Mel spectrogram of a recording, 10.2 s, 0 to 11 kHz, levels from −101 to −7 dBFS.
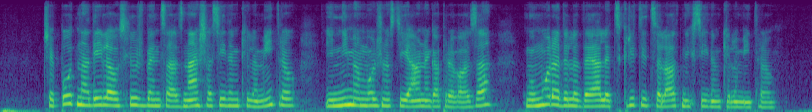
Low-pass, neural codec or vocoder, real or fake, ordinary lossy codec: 9.9 kHz; vocoder, 22.05 kHz, 80 mel bands, Vocos; fake; Opus, 16 kbps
